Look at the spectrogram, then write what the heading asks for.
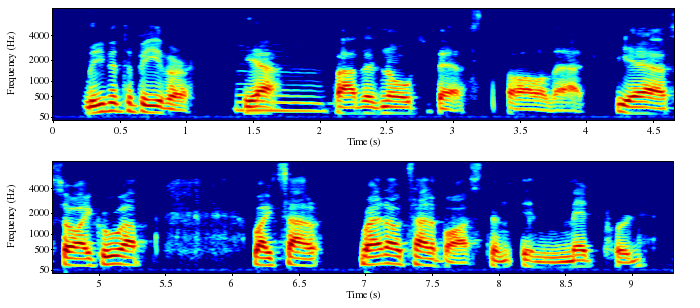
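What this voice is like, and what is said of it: Boston accent. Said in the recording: “he's a Bostonian ... if you need an interpreter ... understand my accent ... I love your accent so much”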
